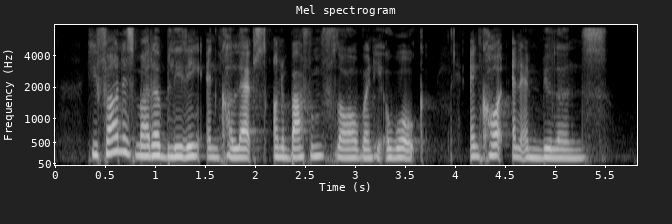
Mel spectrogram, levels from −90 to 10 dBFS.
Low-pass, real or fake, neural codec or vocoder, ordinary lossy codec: 7.2 kHz; real; none; MP3, 64 kbps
